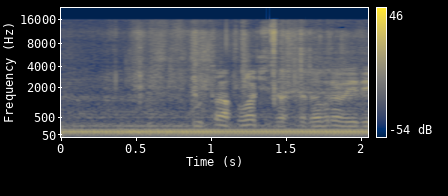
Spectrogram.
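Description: An engine running steadily at idle, a low even hum that is the loudest sound throughout. A voice speaks over it in the second half.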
